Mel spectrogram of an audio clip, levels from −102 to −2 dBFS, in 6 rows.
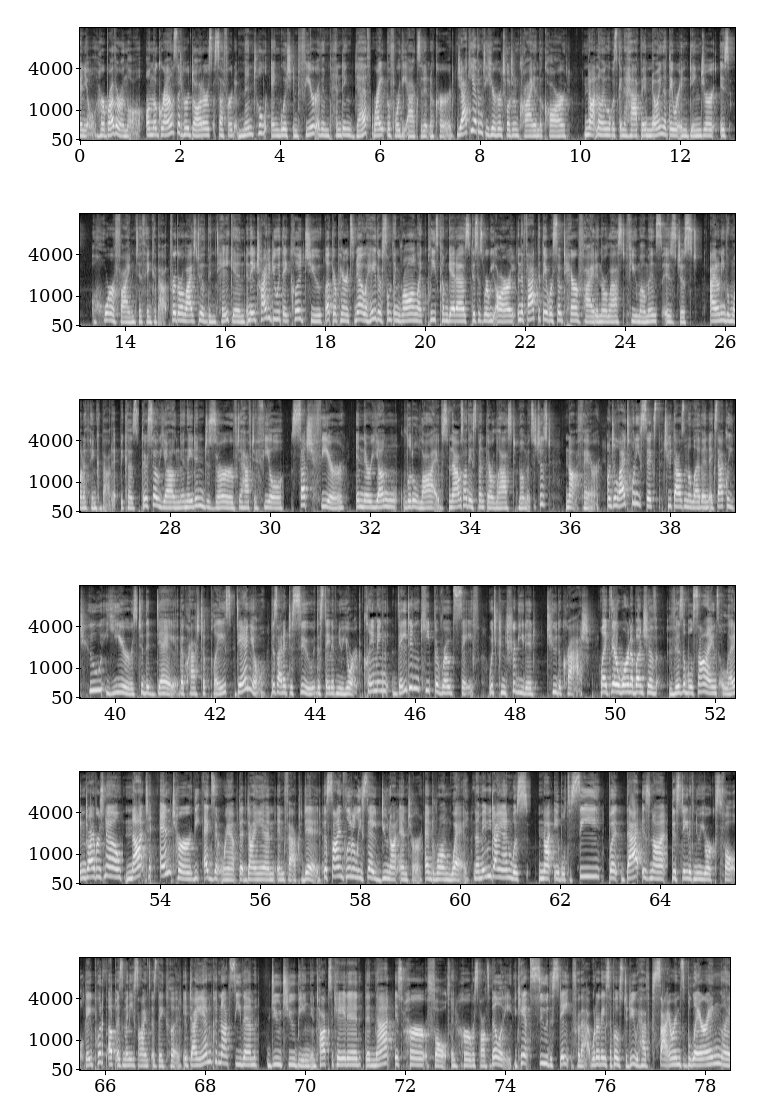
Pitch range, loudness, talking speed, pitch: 185-230 Hz, -18 LUFS, 205 wpm, 200 Hz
